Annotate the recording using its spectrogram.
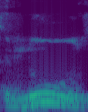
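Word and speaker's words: lose: Adjective অন্যদিকে এল এস লুজ এটার উচ্চারণ লস না এল এস লুজ এটা কিন্তু ভার আমাকে একটু জানাও এই শব্দটা নাউন কি?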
